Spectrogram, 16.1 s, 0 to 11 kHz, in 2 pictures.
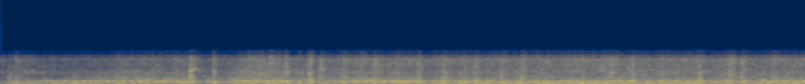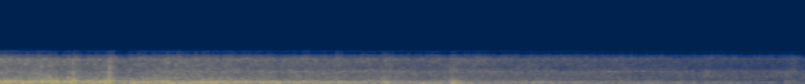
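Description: EN57 electric multiple unit running into the station along the platform, its wheels rumbling with repeated clicks over the rail joints. It grows loud in the first couple of seconds, then fades steadily over the last few seconds as the train runs on and slows.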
